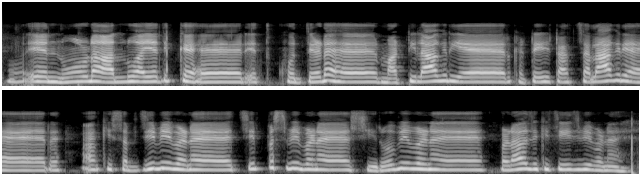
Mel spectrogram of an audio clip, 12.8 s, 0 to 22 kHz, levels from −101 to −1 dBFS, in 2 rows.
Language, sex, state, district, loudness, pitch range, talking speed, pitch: Marwari, female, Rajasthan, Nagaur, -22 LUFS, 210-245 Hz, 185 wpm, 225 Hz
